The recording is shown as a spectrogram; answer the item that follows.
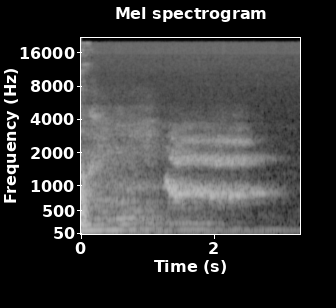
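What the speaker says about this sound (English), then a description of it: "half these cars sound like a car crash waiting to happen" Car tires skid and squeal on a city street, a drawn-out screech rising midway and fading over a steady low engine rumble, with voices murmuring underneath.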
